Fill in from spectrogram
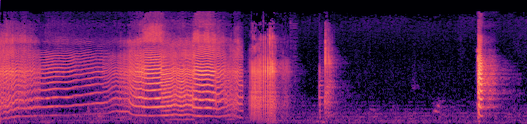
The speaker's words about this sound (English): Was that a fart? I don't know. I can taste it. On my tongue. Okay, I'll be honest with you. I did fart. Is that onion? Onion and ketchup. It stinks.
